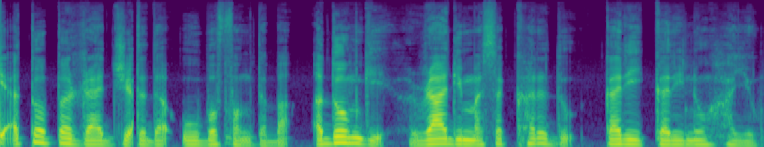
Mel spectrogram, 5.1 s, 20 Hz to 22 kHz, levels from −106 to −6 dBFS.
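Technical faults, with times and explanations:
0.88 s and 3.02 s, compressed frames skipped: the speech lurches forward, losing roughly 0.3 s and then 0.2 s. Whole coded frames were missing or rejected by the decoder, so playback jumps by several frames, which fits 32 ms frames.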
